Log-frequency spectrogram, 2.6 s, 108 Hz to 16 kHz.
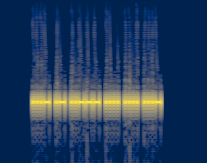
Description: Morse code, heard as a keyed tone, about 48 wpm, 700 Hz. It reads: VA2HHV
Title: DXCC-100 Call Signs - 6 Characters - 50wpm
